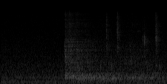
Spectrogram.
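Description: A pistol fires a shot with a loud bang.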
